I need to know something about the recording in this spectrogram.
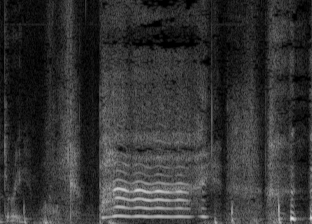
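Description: A woman calls out a long, cheerful greeting into a microphone.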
